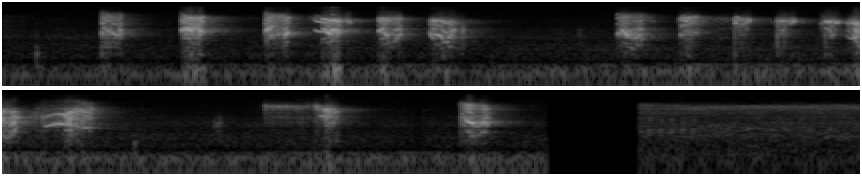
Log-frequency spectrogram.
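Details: Shrill rat squeaks come in clustered runs of sharp, very high chirps, a dozen or so in quick succession, pausing, then resuming before fading into a steady faint hiss.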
